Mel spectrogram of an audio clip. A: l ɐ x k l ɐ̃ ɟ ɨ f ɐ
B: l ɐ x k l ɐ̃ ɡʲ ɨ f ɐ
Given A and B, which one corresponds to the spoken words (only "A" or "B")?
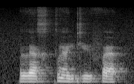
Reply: B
